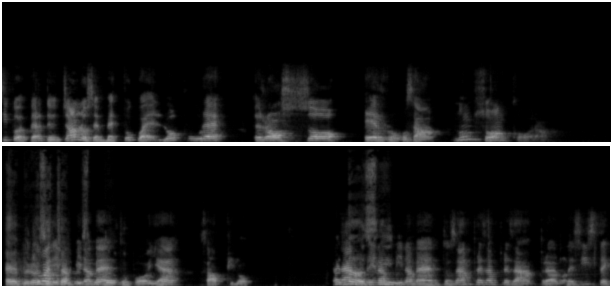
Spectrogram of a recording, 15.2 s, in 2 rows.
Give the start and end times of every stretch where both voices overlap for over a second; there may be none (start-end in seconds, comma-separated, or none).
7.8-9.2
